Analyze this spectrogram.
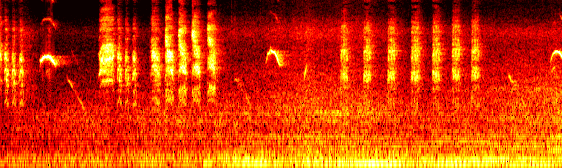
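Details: Long-tailed shrike song, used to provoke a quiet shrike to sing: bursts of harsh, rasping chatter mixed with a few thin rising whistles, set against low background hum.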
